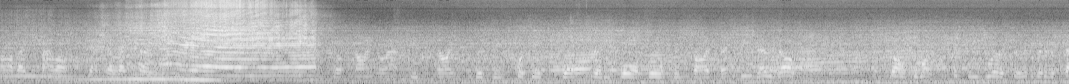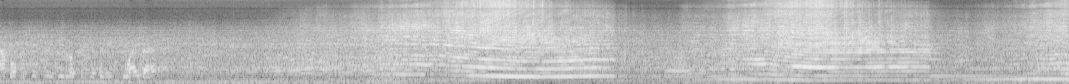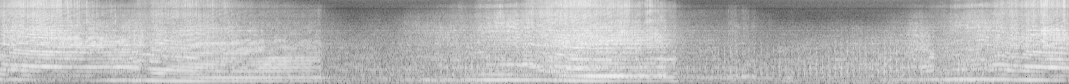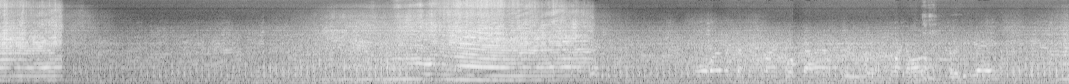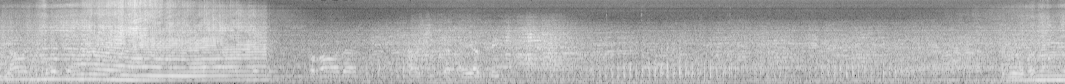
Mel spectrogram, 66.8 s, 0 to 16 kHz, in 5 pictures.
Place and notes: Castle Donington, UK - British Motorcycle Grand Prix 1999 ... 500cc ...
500cc motorcycle warm up ... Starkeys ... Donington Park ... one point stereo mic to minidisk ...
Derby, UK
